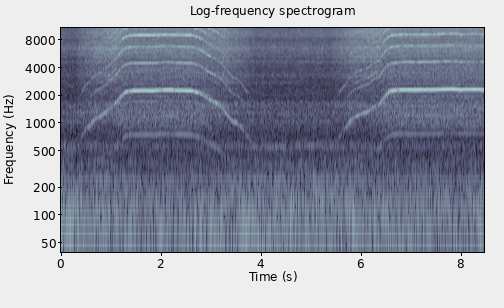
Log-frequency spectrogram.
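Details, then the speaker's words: Slot car chassis motor fed from a battery through a home-built lane power reducer, running at reduced speed: clean whine climbs, holds steady pitch, falls away and rises again with no rattle or buzz; normal running. "This is the negative coming from a battery. Now you can hear the car going fairly slow."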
